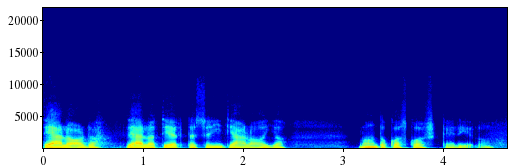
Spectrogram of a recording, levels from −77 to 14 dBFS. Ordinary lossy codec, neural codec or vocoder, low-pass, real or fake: none; codec, 24 kHz, 0.5 kbps, DualCodec; none; fake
